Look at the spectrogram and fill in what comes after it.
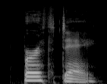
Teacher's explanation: watch the tongue tip come in and flip up for the D this is a quick move of the tongue that you can · how the lips are starting to flare for the r as the tongue comes through the teeth for the unvoiced th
